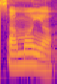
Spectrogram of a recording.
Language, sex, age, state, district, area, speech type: Odia, female, 60+, Odisha, Kandhamal, rural, read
